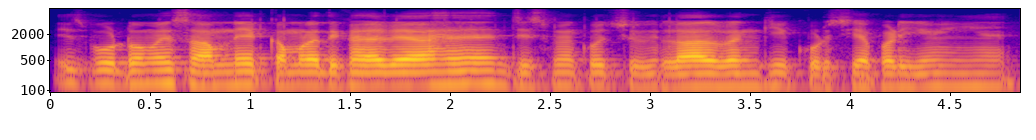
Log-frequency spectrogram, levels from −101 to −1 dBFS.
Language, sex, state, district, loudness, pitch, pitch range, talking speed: Hindi, male, Uttar Pradesh, Shamli, -19 LUFS, 130 Hz, 125-135 Hz, 225 wpm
